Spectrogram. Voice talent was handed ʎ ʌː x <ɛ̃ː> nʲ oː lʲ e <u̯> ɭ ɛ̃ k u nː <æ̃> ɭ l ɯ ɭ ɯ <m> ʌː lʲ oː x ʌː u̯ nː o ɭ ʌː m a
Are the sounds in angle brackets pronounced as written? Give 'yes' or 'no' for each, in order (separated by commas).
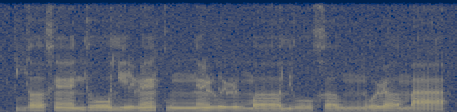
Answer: yes, no, no, yes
